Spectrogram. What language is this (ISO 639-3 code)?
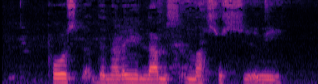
pus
